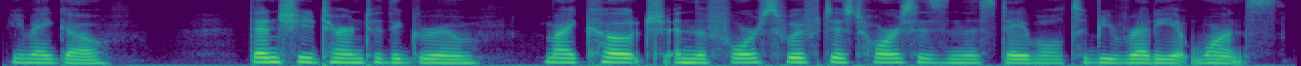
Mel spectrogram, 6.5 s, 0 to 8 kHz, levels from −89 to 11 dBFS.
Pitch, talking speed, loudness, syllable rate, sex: 175 Hz, 220 wpm, -19 LUFS, 5.4 syllables/s, female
